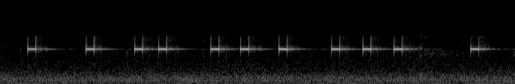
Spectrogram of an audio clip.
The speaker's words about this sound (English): So I'm going to pick up my landline phone here and dial my iPhone.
